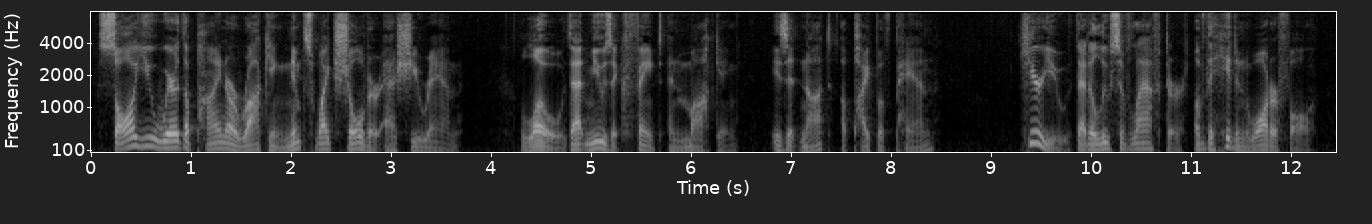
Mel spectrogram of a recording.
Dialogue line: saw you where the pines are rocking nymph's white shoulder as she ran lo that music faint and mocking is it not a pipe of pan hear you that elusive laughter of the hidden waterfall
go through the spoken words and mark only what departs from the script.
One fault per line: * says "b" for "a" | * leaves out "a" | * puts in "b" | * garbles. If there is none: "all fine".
* says "pine" for "pines"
